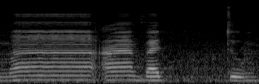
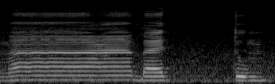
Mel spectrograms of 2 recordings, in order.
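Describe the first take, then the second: No difference in how they are said.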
